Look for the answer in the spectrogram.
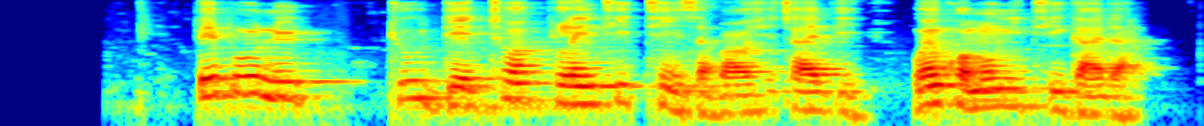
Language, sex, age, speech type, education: Nigerian Pidgin, male, 15-29, spontaneous, tertiary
